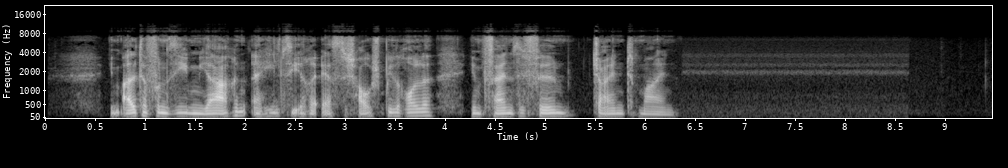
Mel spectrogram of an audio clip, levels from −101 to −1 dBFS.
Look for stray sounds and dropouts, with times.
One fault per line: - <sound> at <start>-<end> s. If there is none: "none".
none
